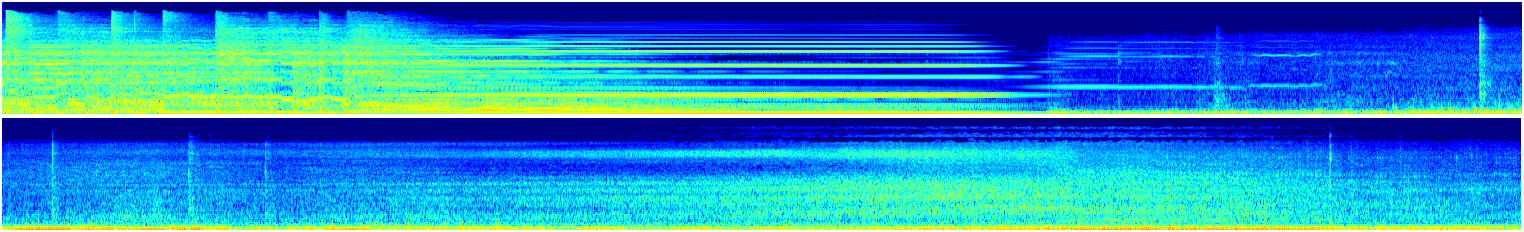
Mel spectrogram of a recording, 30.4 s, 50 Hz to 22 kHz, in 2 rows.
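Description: Guitar rock music plays and ends on a held chord that fades out about ten seconds in. Then a Willys CJ2A Jeep's engine runs as it drives up a sandy wash, with wind noise, getting louder twice.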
